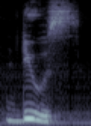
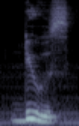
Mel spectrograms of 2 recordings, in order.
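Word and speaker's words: deuce: Pronounce it एज ड्यूस। ड्यूस।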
